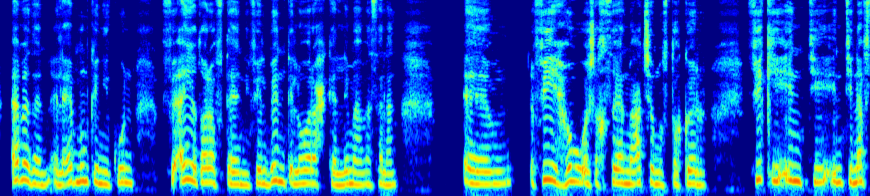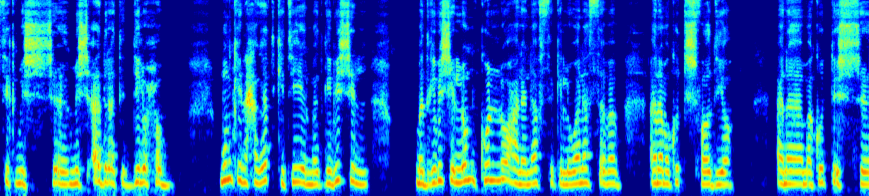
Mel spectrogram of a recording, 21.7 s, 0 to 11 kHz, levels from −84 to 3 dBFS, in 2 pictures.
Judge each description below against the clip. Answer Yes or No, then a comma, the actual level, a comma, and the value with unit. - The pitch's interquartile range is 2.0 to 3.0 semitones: Yes, narrow, 2.6 semitones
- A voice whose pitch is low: No, high, 220 Hz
